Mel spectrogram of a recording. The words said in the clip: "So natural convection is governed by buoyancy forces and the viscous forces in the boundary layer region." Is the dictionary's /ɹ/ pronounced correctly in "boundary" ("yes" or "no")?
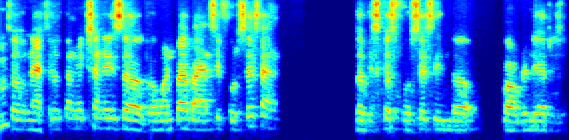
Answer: no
